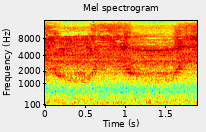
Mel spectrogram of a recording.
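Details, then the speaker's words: Dental high-volume evacuation suction running, with the M7 HVE mirror attached, switched on by a dental hygienist for demonstration; loud steady airy hiss of suction drawing in air. "now i want to see how this works in action so i'm going to turn on my suction here you can hear it"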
